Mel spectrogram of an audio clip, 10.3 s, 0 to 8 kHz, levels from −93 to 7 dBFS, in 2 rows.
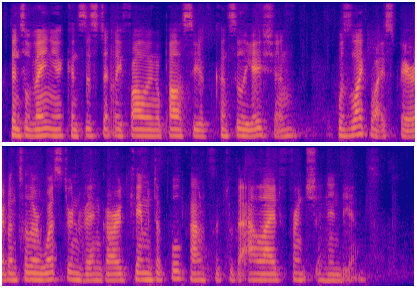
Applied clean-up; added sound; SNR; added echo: neural separator model SepFormer DNS4.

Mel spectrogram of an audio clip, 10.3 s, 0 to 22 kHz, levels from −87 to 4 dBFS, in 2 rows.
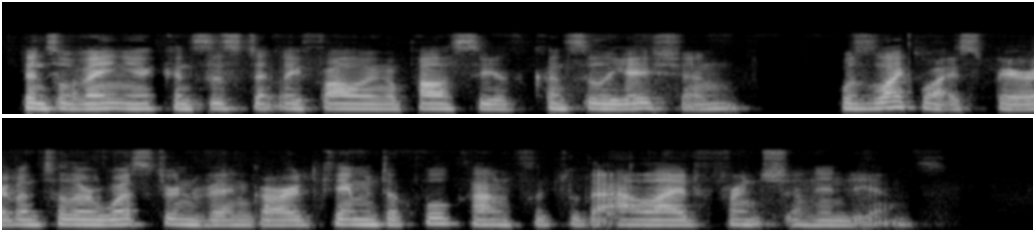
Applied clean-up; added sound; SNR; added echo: neural mask model Resemble Enhance denoiser.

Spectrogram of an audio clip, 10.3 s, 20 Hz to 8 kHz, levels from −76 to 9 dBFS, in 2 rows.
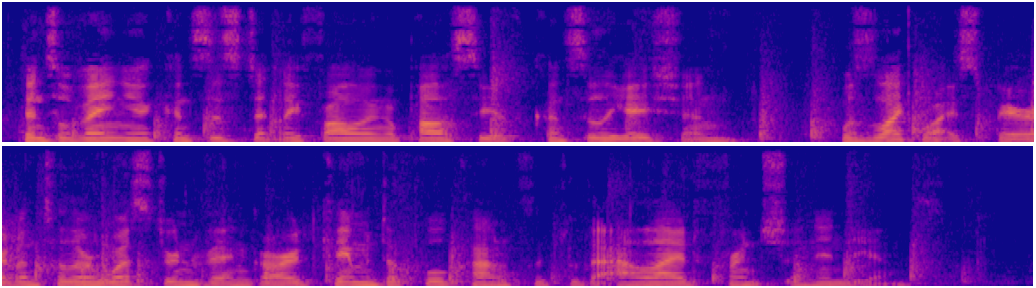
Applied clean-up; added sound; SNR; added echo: none; Run; 14 dB; none.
